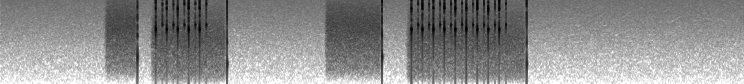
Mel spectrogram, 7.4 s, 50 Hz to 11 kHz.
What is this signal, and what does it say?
Pulse dialling, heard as a rotary dial, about 9 pulses a second. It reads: 5 9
